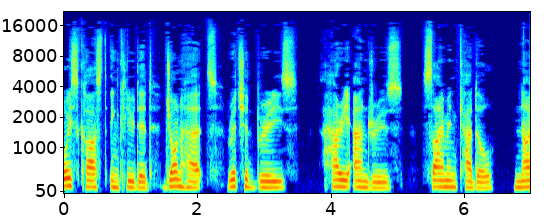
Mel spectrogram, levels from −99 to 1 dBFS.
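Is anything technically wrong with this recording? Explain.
No, nothing technically wrong turns up anywhere in this speech recording.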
